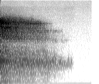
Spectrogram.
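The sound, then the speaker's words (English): A single forced exhale during a breathing exercise: a breathy, hissing rush of air that starts strongly and fades to silence in under a second, with no other sound. “The inhale, you'll notice, will just happen automatically. The body will do that. And then go again, forced exhale.”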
